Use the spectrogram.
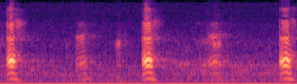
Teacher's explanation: اذا يخرج معه الهواء، فهو ماذا؟ مهموس. وهو رخو، رخو يجري معه الصوت، عندما تقول اه لاحظ اه قل اه اه اه، في زيادة في الصوت.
